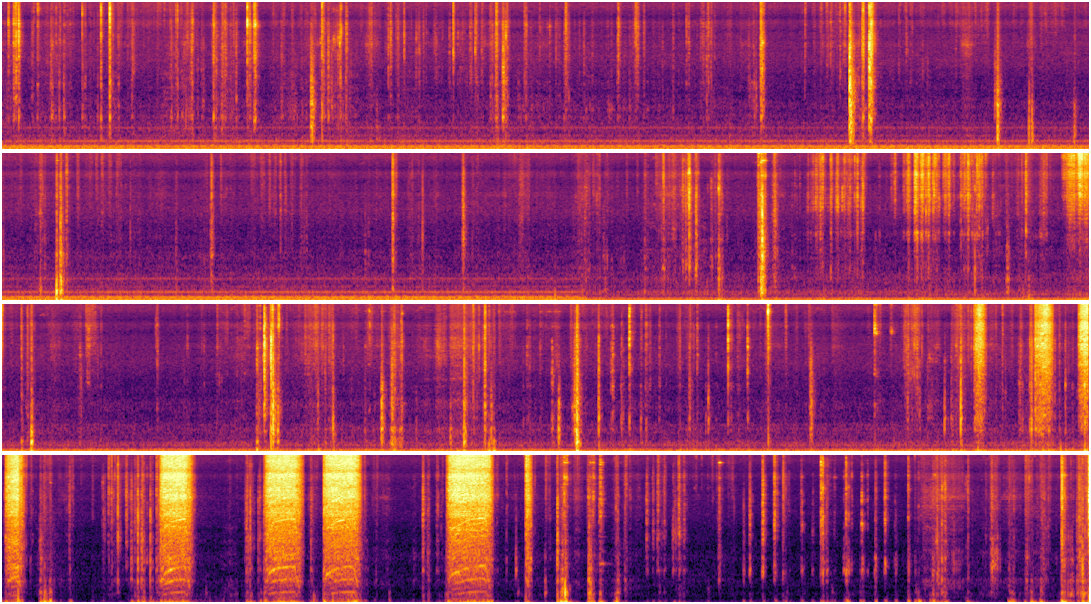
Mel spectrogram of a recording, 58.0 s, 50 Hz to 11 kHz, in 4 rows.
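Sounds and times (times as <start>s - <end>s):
steady low hum: 0.0s - 43.5s
power driver whirring: 41.7s - 43.8s, 45.6s - 46.0s, 47.0s - 48.3s, 49.4s - 50.0s.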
